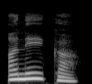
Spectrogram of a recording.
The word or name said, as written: ಅನೇಕ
